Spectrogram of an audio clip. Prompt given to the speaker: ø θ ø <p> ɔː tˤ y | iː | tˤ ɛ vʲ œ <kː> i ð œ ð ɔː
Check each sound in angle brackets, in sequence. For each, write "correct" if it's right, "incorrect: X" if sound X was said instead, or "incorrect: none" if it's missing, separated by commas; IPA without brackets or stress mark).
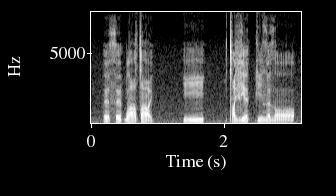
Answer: incorrect: ɓ, correct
